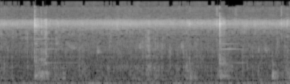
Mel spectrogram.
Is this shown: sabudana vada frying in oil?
yes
